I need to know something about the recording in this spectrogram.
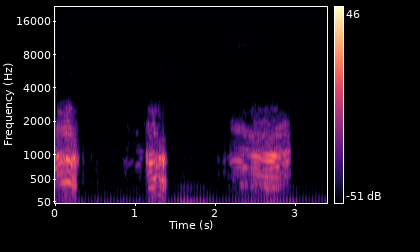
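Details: Carpathian red deer stag roaring during the rut in the Bucovina mountains, 29 September 2022: three loud, coarse, harmonic bellows, two short ones about a second apart, then a longer drawn-out roar, with a soft low grunting between them.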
